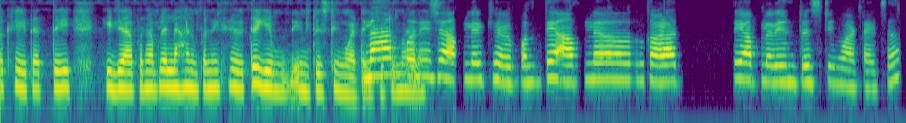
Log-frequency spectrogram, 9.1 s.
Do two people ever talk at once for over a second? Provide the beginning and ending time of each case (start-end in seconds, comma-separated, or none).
none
